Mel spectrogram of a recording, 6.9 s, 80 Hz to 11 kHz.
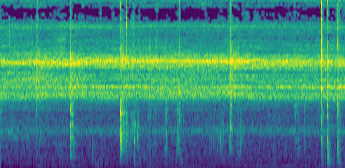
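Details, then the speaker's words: Mongoose car alarm (possibly model M80), installed about 8 years: siren emits continuous high-pitched hiss and tone with random static crackles and pops, coming and going without touching the car; unchanged by arming/disarming, siren kill switch or disconnecting the earth wire; cause unknown. "press the alarm button the alarm arms and disarms the siren still keeps making the same"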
